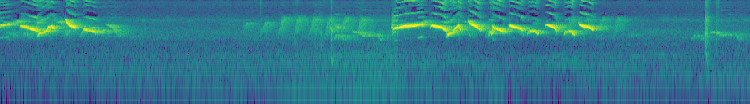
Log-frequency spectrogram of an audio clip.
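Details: Oriental magpie-robin still in song training: a few short whistled notes, then a pause with faint low hum, then a long burst of bright, sweeping, descending whistles repeated quickly.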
